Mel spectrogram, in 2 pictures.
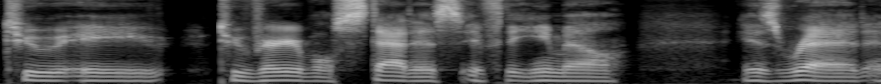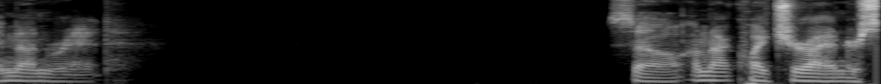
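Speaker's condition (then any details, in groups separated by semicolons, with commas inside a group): No condition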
